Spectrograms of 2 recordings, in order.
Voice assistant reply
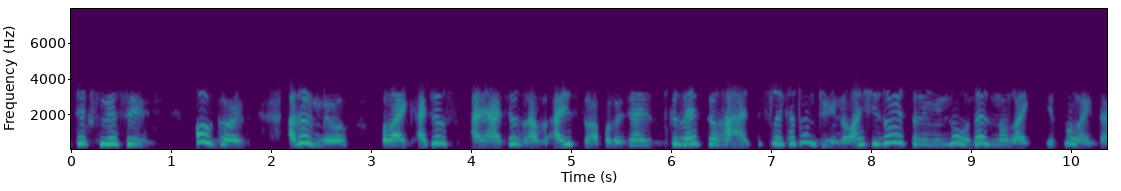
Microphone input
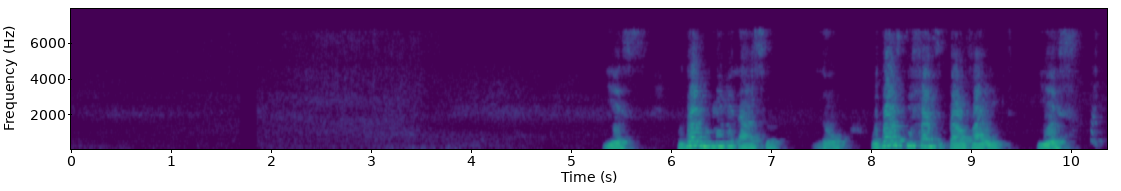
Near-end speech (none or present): present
